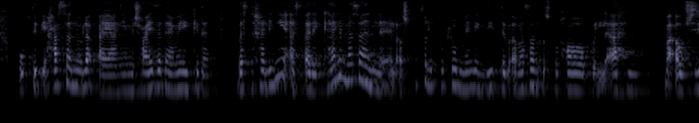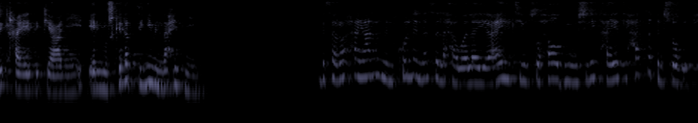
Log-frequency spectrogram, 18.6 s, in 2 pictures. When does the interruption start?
none

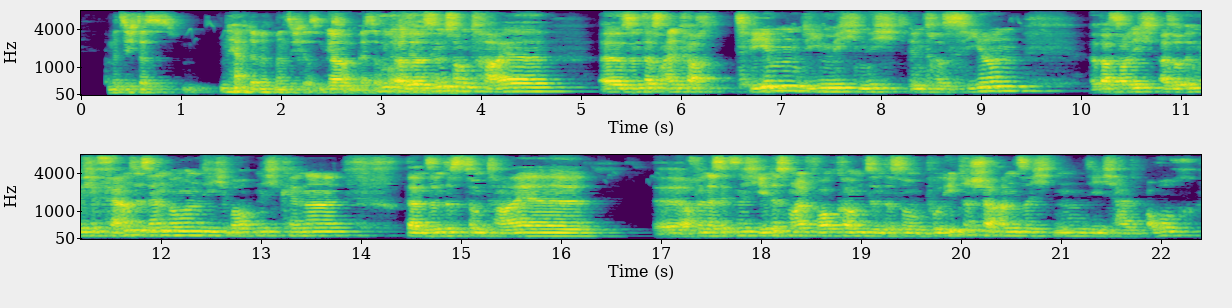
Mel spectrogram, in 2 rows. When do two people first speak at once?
2.4 s

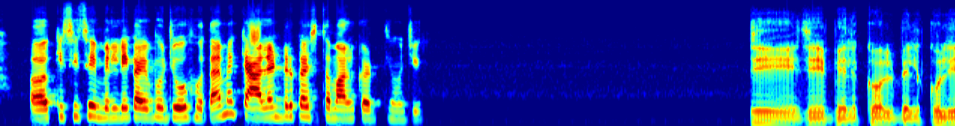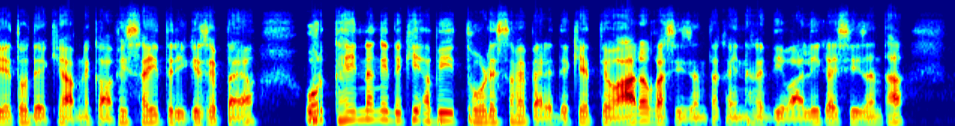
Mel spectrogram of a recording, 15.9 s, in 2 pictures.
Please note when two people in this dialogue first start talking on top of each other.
none

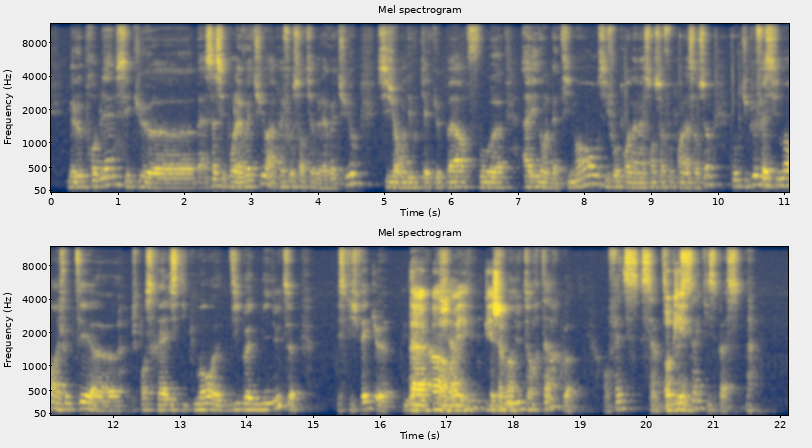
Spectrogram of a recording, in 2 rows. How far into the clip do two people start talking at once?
16.4 s

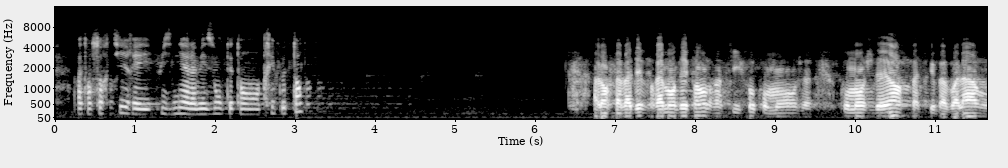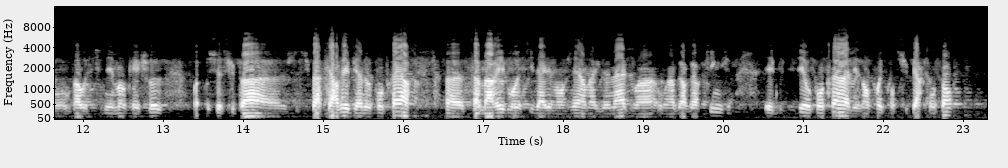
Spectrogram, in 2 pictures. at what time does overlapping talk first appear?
none

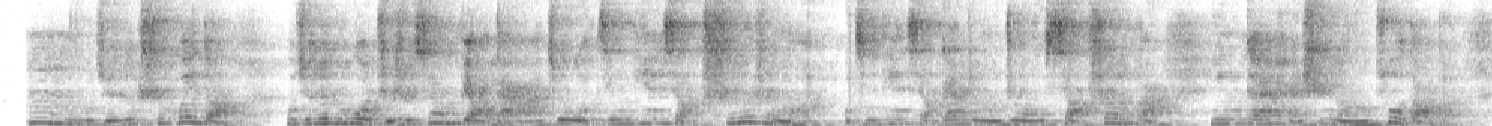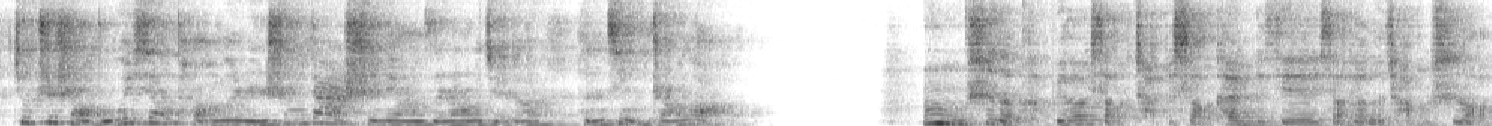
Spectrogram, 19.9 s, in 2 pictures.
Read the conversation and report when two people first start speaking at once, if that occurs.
none

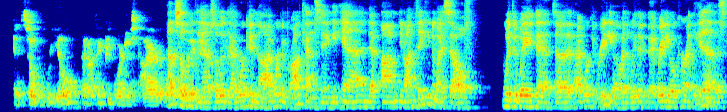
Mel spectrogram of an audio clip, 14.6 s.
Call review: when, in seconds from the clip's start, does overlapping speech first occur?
3.3 s

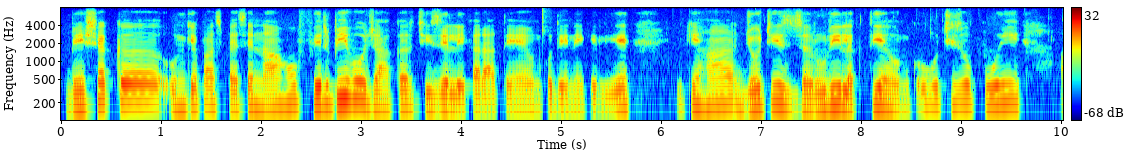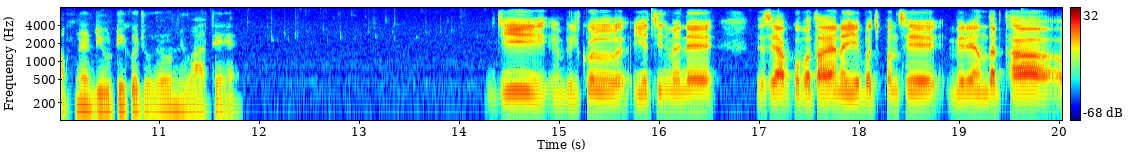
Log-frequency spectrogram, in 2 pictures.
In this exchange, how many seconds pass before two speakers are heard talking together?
none

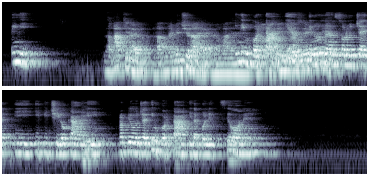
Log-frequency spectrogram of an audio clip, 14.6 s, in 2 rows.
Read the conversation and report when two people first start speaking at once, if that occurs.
4.6 s

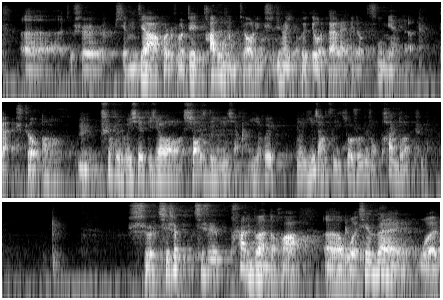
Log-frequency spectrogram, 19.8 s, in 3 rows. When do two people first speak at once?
none

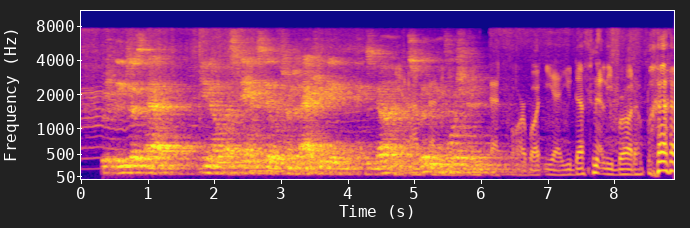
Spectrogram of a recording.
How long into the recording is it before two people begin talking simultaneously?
4.7 s

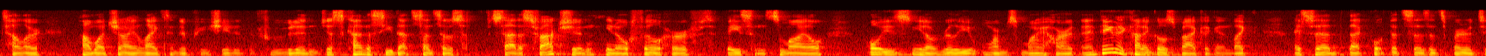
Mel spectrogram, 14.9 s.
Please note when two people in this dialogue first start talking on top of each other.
none

